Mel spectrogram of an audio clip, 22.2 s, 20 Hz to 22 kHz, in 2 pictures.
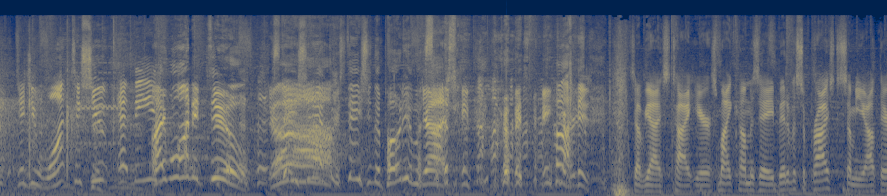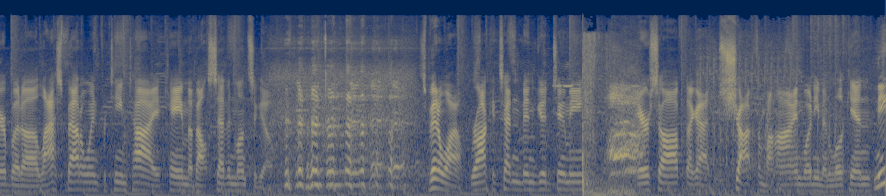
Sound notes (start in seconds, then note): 14.5 laughter; 18.4 explosion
